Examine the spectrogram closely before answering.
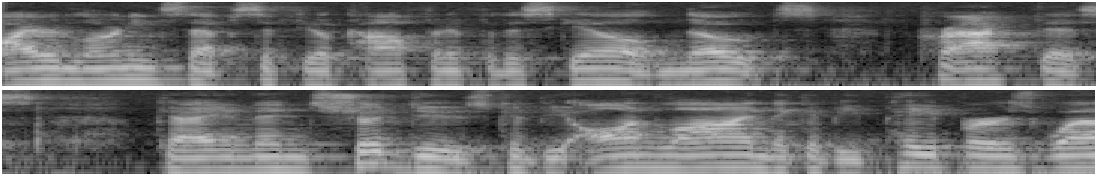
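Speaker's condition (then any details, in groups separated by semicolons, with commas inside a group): No condition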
